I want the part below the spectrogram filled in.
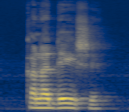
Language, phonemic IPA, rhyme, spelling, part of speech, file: Dutch, /ˌkaː.naːˈdeː.sə/, -eːsə, Canadese, adjective / noun, Nl-Canadese.ogg
- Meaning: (adjective) inflection of Canadees: 1. masculine/feminine singular attributive 2. definite neuter singular attributive 3. plural attributive; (noun) Canadian (female inhabitant of Canada)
